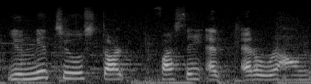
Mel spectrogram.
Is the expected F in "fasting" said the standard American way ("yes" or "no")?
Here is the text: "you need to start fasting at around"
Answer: no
